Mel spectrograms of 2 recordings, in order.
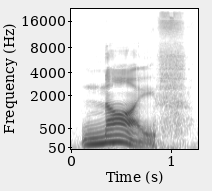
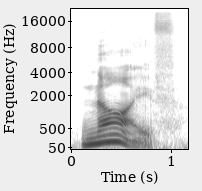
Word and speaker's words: knife: other word which is knife knife say after me knife so it is important that you know yes we do write the letter K but we don't pronounce it we only write the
